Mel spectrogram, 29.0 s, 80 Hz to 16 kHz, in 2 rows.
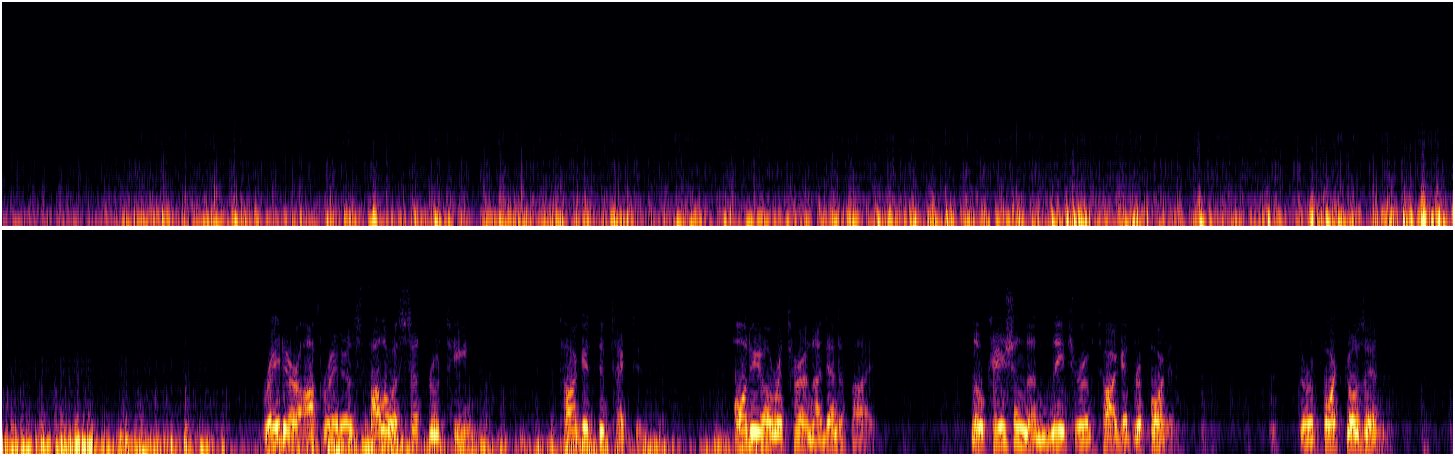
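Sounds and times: radar doppler rumble: 0:00.0 - 0:29.0.

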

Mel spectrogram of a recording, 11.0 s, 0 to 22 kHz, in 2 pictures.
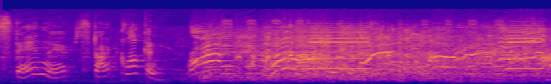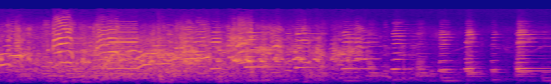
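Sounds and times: chickens clucking and squawking: 0:01.9 - 0:09.9.

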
